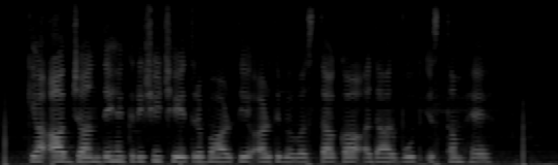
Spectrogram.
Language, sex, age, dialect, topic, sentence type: Hindi, female, 25-30, Hindustani Malvi Khadi Boli, agriculture, statement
